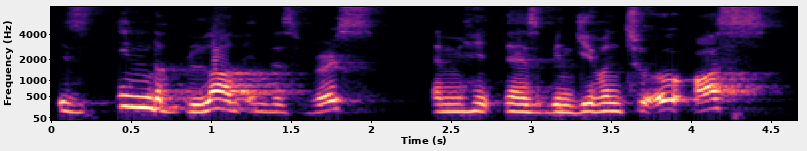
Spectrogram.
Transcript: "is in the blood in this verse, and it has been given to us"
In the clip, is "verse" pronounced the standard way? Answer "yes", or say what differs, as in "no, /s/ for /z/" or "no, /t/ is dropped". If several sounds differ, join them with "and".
yes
